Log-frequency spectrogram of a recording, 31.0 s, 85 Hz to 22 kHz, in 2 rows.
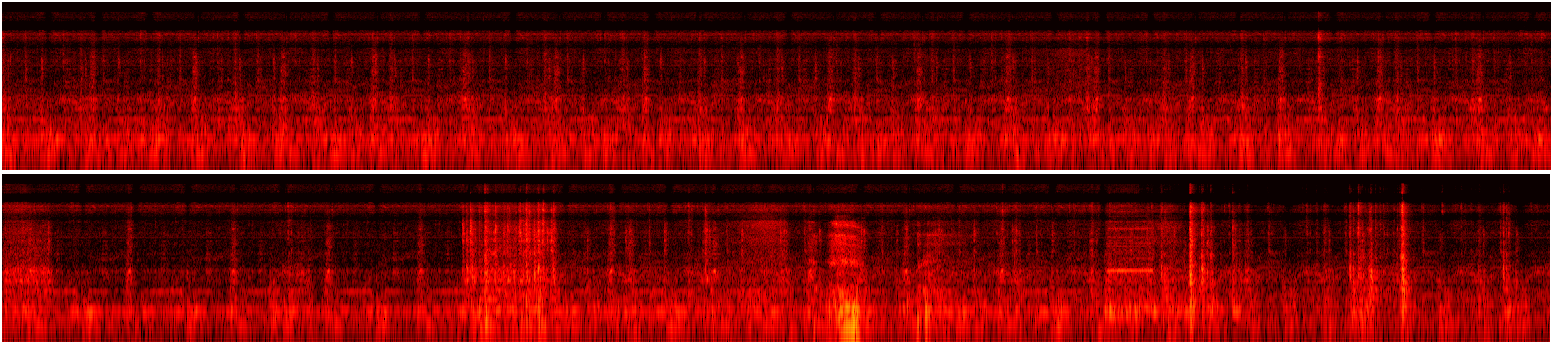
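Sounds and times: inkjet printer humming and clicking: 0.0 - 30.9.

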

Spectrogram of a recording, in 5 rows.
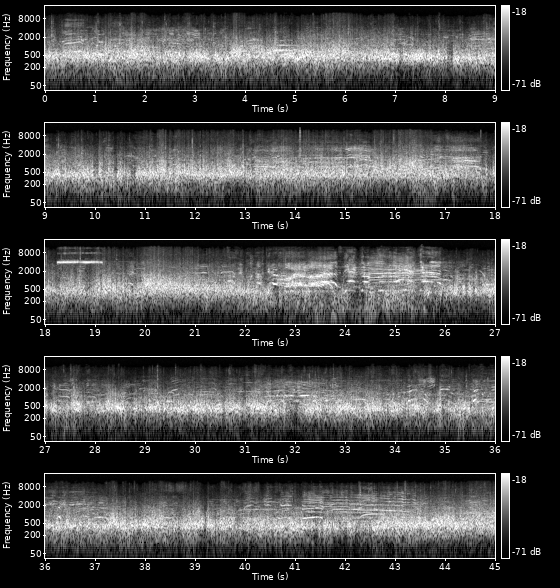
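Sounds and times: murmur of distant voices: 0.0 - 45.0.

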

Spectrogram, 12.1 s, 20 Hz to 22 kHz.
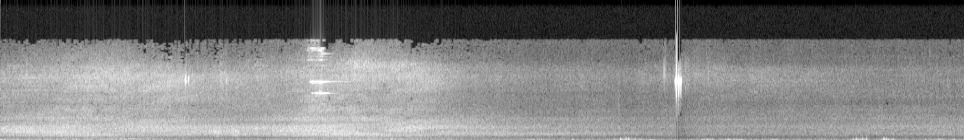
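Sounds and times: faint street noise: 0.0 - 12.0
wind buffeting microphone: 6.4 - 12.0.

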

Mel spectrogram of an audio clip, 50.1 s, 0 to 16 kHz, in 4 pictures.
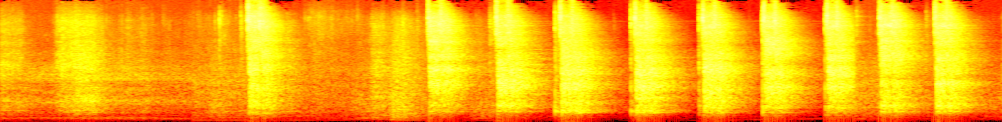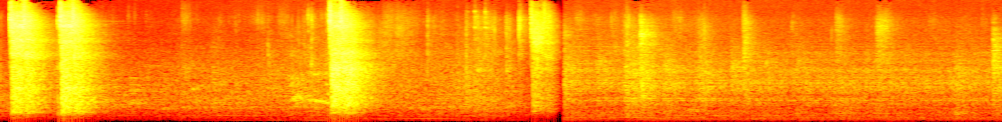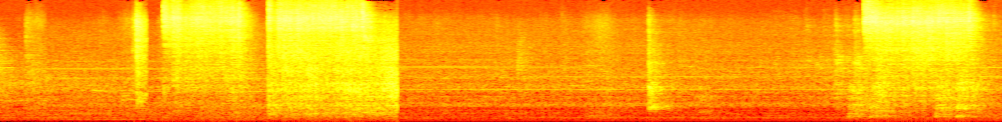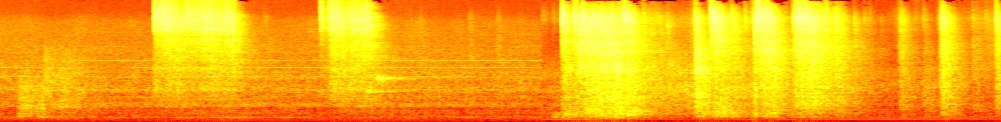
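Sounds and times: electric arc welding: 27.0 - 30.0, 35.8 - 37.4, 39.5 - 40.7, 41.6 - 42.3, 44.6 - 45.7, 46.5 - 48.2.

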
